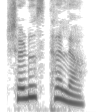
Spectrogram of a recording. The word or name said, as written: ಷಡುಸ್ಥಲ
